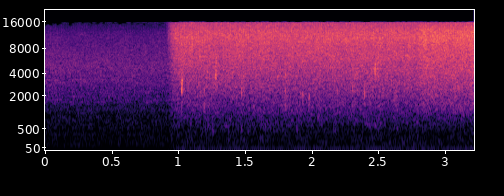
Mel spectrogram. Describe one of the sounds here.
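Rain patters steadily on wet pavement.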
